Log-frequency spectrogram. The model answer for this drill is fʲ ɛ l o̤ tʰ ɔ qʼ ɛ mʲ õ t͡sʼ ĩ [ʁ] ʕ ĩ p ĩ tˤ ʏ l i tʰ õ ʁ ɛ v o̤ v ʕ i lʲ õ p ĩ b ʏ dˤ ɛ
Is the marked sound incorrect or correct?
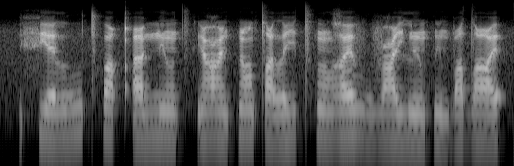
incorrect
